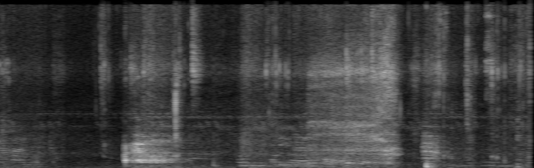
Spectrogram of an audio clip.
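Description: Gravy pours and splashes onto rice.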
